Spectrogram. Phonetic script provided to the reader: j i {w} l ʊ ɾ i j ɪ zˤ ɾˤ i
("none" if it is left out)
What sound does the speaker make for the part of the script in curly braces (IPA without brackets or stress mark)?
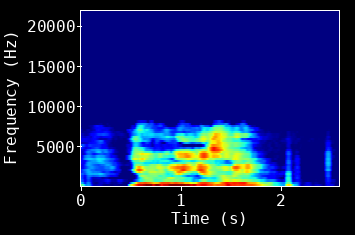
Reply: w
